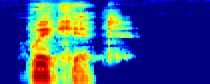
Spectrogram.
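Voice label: "wicket", Australian English; pronunciations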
